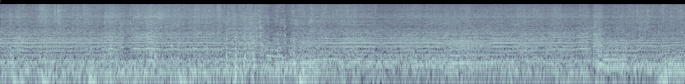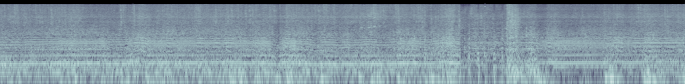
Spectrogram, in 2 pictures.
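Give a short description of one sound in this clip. A car engine roars loudly, revving up and down through gear changes.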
